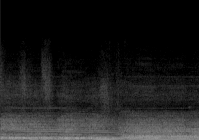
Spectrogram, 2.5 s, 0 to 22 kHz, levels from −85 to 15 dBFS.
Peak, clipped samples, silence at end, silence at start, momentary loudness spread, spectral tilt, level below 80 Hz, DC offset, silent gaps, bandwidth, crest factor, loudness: -16 dBFS; under 0.1%; 0 s; 0 s; 2 LU; -6 dB/octave; -54 dBFS; under 0.1%; none; 14.5 kHz; 14 dB; -30 LUFS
